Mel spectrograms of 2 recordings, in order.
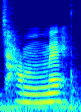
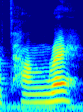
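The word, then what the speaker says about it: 장래: Chỗ này mình cần phải chú ý cái từ changnae. Từ này chúng ta sẽ đọc như thế nào đây? Changnae được chưa ạ? Chúng ta sẽ không đọc là changrae mặc dù mình biết là changrae nhưng mà khi mà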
